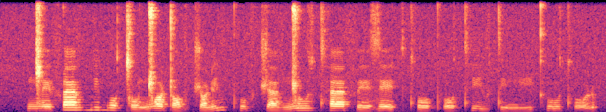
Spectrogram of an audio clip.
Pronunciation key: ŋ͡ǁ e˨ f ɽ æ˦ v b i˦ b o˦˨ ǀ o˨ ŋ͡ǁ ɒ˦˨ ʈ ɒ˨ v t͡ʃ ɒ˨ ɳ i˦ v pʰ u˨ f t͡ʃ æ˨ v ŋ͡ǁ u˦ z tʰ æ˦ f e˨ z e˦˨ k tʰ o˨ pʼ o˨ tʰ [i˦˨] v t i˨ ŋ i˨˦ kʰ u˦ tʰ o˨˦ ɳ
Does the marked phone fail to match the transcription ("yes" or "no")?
no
